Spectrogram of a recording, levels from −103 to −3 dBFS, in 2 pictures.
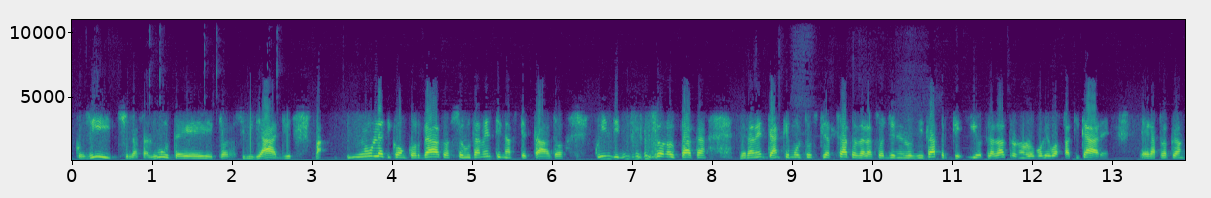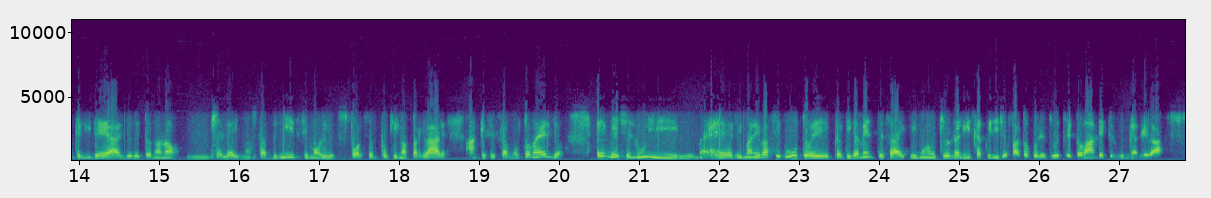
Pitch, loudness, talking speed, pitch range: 165 Hz, -26 LUFS, 175 wpm, 140-205 Hz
